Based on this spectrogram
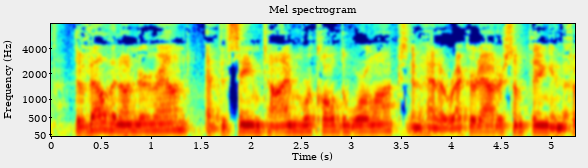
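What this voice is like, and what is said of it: Usual voice. Nothing is said of it.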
